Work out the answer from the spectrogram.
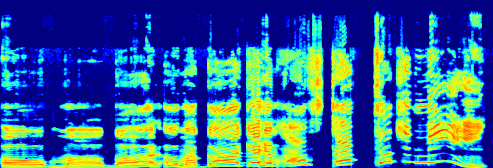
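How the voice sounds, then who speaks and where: A woman's voice: very high voice, big pitch swings, extremely slow, fairly bright tone, no room sound, clean studio sound, voice pushed up, full character voice. A woman voicing a hysterical, pleading wife who shrieks and cries out in panic as part of a story. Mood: panicked.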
